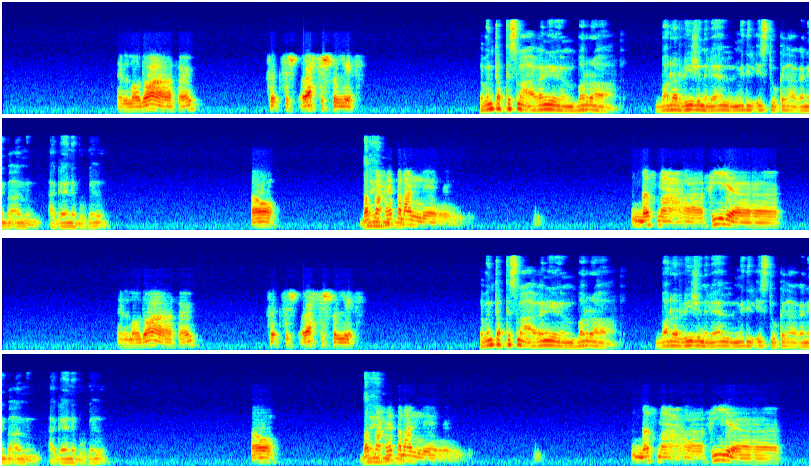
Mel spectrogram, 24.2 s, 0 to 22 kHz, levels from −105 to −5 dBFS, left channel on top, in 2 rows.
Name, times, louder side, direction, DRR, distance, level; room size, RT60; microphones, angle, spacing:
voice 1, 1.7-2.9 4.0-5.3 15.8-16.2 17.5-19.0 21.6-23.7, left 3 dB, 55° left, 0.7 m, -24 dB
voice 2, 7.2-9.2 9.8-13.7 17.5-18.3, left 1 dB, 15° left, 0.3 m, -27 dB
4.1 x 2.6 x 3.5 m
head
